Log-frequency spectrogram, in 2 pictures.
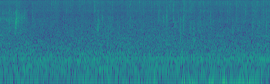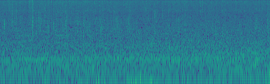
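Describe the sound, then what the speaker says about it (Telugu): An unseasonal heavy summer downpour that has been falling for about half an hour, after clouds gathered in the evening, produces a loud, steady hiss of rain pelting surfaces, unbroken and without any voices. "వర్షం మాత్రం మామూలుగా కురవట్లేదు,"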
